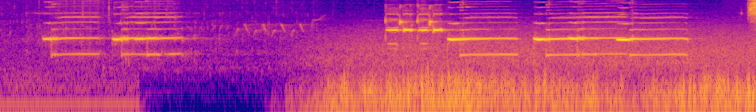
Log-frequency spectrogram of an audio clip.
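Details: Blue Jay giving its squeaky gate call, made while bobbing up and down: clear, ringing, slightly creaky whistled notes in short bursts about a second apart, later over a low rumbling background, in woods.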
